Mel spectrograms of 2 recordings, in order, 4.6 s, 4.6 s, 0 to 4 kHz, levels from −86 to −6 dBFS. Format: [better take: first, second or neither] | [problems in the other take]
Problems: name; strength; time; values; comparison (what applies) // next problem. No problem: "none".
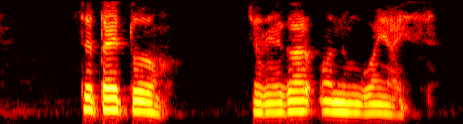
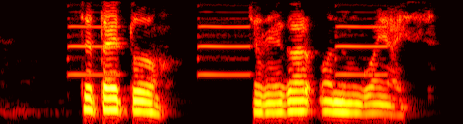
first | noise reduction (classical method log-MMSE)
